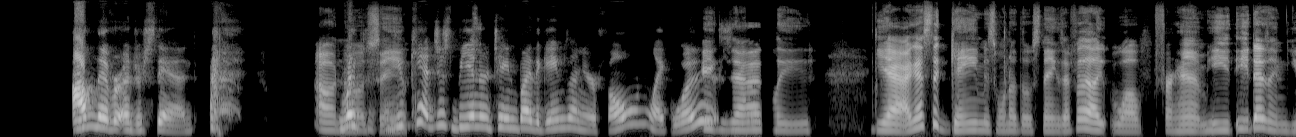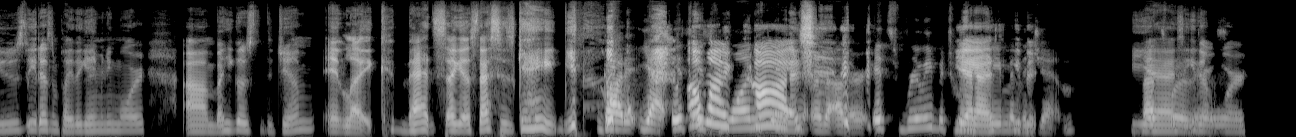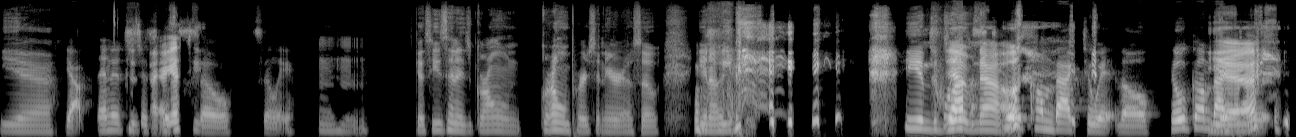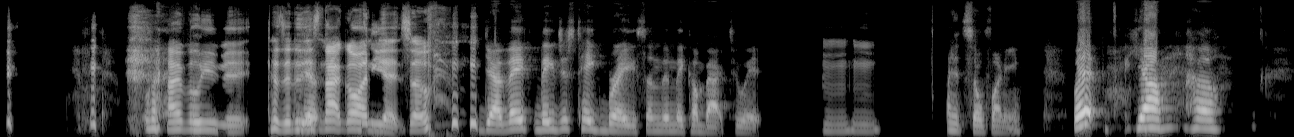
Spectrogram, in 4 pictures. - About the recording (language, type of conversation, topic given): English, unstructured, What simple ways can you build trust and feel heard in your relationship?
- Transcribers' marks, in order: chuckle; chuckle; laughing while speaking: "you know?"; chuckle; laughing while speaking: "Yeah"; chuckle; chuckle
